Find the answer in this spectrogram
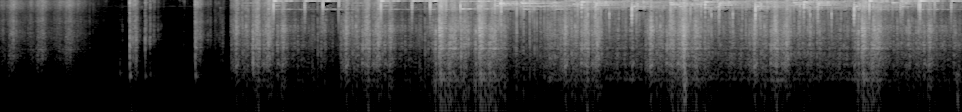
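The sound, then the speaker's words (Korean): A few scattered clinks, then a long, dense cascade of coins pouring out of a piggy bank cut open at the belly, jingling nonstop, bright metallic chimes ringing out over a steady clattering rush, fairly loud. “돼지저금통 배 갈라서 동전 와르르 떨어질 때 아주 부자 된 것 같고 그랬데 말이죠. 저금통의 동전 소리.”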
